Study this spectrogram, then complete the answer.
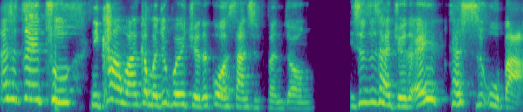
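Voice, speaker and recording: Raised and projected, a woman's high voice races at a very fast pace with very wide pitch swings and a bright, sharp tone. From Malaysia. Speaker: drama student. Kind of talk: casual chat.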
